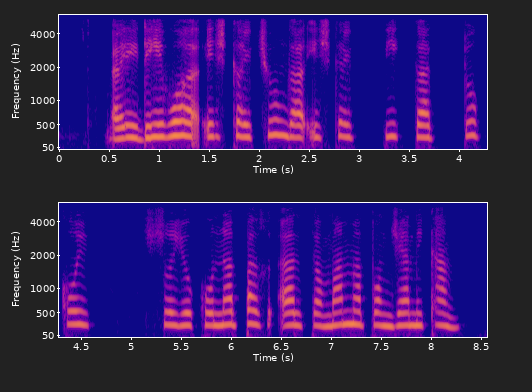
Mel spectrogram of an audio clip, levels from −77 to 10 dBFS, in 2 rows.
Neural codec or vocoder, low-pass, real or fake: codec, 16 kHz in and 24 kHz out, 0.6 kbps, FocalCodec, streaming, 2048 codes; 5.4 kHz; fake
